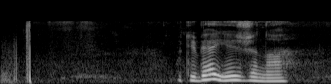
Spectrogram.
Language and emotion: Russian, neutral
